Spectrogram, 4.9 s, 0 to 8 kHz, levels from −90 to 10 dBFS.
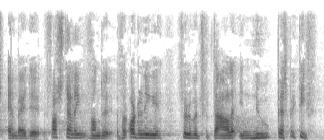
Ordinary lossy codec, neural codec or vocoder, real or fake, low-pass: none; vocoder, 44.1 kHz, 128 mel bands every 256 samples, BigVGAN v2; fake; 7.2 kHz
